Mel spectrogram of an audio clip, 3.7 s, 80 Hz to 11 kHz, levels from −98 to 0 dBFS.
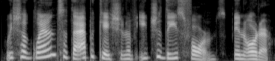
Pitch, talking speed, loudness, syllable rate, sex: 240 Hz, 210 wpm, -23 LUFS, 5.5 syllables/s, female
